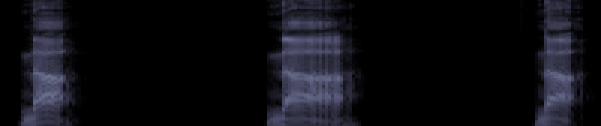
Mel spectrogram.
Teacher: similar to the English [n] but you have to put your tongue between your upper teeth and lower teeth when you pronounce it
